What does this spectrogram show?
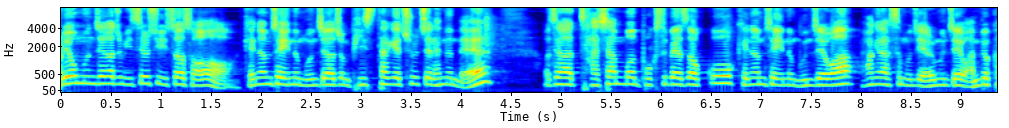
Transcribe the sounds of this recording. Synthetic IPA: ʌɾjʌunmund͡ʑe̞ɣat͡ɕomis͈ɯɭs͈uis͈ʌsʰʌke̞ɲʌmsʰueinːɯnmund͡ʑe̞ɡat͡ɕompisʰɯ̥tʰaɡe̞t͡ɕʰuɭt͡ɕ͈eɾɯɭhe̞nːɯnde̞ | ʌsʰeŋɡat͡ɕaɕʰiɦambʌnpok̚s͈ɯbe̞s̬ʰʌk͈oke̞ɲʌmsʰue̞inːɯnmund͡ʑe̞waɸwaɡinɦak̚s͈ɯmund͡ʑe̞jʌɭmund͡ʑe̞ːwanbjʌkʰ

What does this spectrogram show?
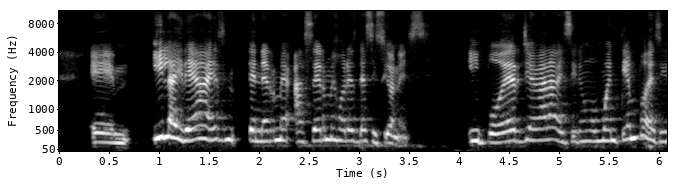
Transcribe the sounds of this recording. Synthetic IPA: em | ilaiðe̞ae̞st̪e̞ne̞ɾmeʔase̞ɾme̞xo̞ɾe̞zd̪e̞sisjo̞nḛs | ipo̞ðe̞ɾʝe̞ɣaɾaðe̞siɾeŋuŋbwe̞nt̪je̞mpoðe̞s̬iɾ

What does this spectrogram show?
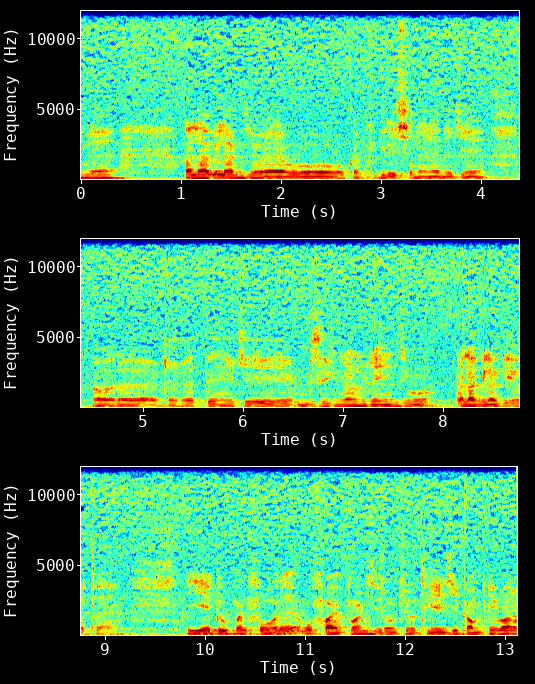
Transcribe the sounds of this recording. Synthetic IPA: ɛ | ɐləɡɐləɡd͡ʒoːɦɛːʋokənfɪɡʊɾeːʃənɛd͡ʒaːnikeɛ̃ | ɔːɾkjaːkɛɦt̪eɦɛ̃kesɪɡnəlɾẽːɲd͡ʒʋo | ɐ̰ləɡələɡɦiɦoːt̪aɦɛː | jeʈuːpɔ̃ɪ̃ɳʈfʰoːɾɦɛʋopʰaːɪʋpɔ̃ːɪ̃ɳʈziːɾokiɦoːt̪iɦɛd͡ʒekɐ̃mpəniʋaːl

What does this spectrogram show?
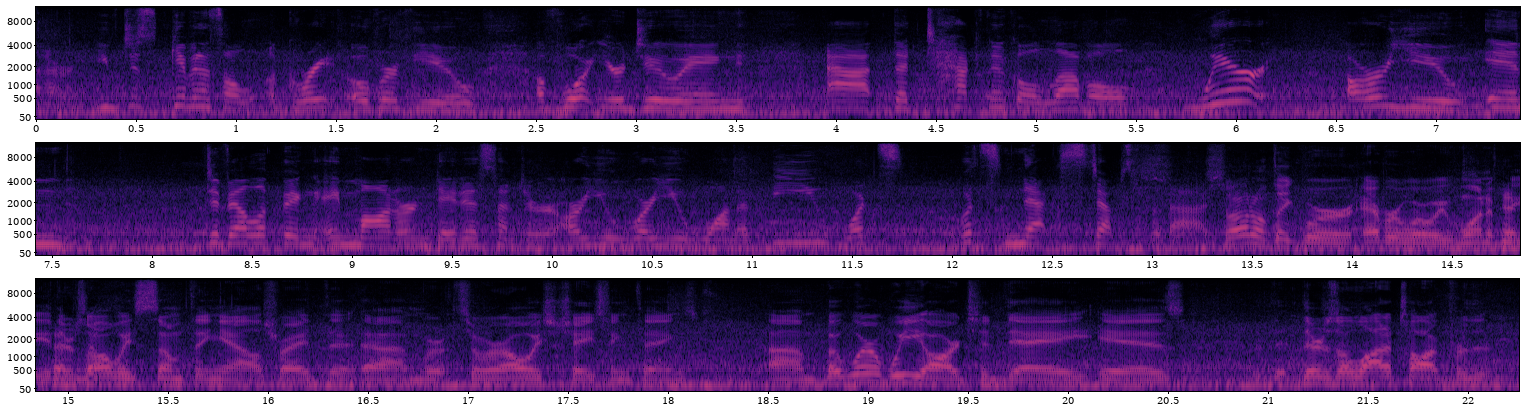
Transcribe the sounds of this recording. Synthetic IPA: ɾə̰˞jʉvd͡ʒʌsɡ̥ɪvɨ̃nʌsəəɡɹeɪɾoʊvə˞vjʉ | ʌvwʌt͡ʃə˞dʉɪ̃ŋ | ʔɨt̪̚ðɨtʰɛknɨkl̩ˠlɛvl̩ˠ | wə˞ | ə˞jɨɪ̃n | dɨvɛlˠəpɪ̃ŋɨmɑɾə̃˞ndeɪɾɨsɛ̃ntə˞ʔə̰˞jɨwə˞jɨwɑ̃nɨbiwʌts | wʌtsnɛkstɛpsfə˞ðæ̰t̚soaɪɾõʊ̃nθɪ̃ŋkwɪɹɛvɹiwɛɹwiwɑ̃ñɨbiðə˞zɔlˠwiz̥sʌ̃mθɪ̃ŋɛlˠsɹaɪt̪̚ðɨʌ̃wɪɹsoʊwɪɹɔlˠwiz̥t͡ʃʰeɪsɪ̃ŋθɪ̃ŋz̥ | ʔʌ̃mbʌt̚wə˞wiə˞tʰɨdeɪɪz | ððə˞zəlɔɾʌv̥tʰɔkfə˞ðɨ

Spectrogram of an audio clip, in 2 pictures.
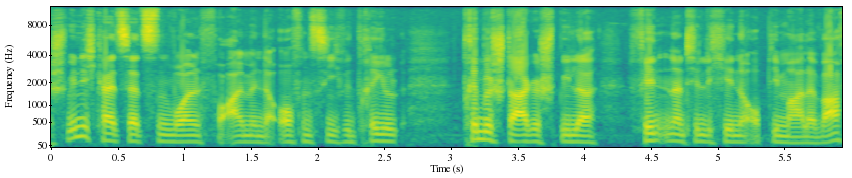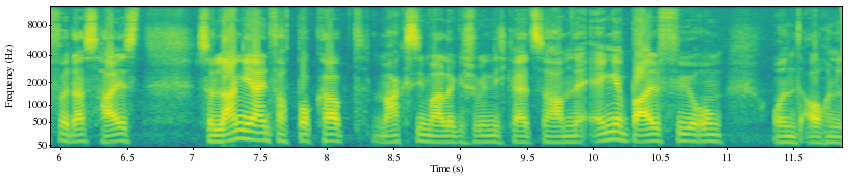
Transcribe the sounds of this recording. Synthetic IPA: əʃv̥ɪndɪçkʰaɪtz̥ɛt͡sn̩vɔlənfoːɐʔa̰ləmɪndeːɐʔɔfɛnziːvə | tʁ̥ɪbl̩ʃtaɐkəʃpiːlɐ | fɪndn̩natʰyːɐlɪçhiːɐnə̰ʔɔ̰p̚tʰimaːləvafədashaɪst | z̥olaŋəiːɐaɪnfaχb̥ɔkhaːp̚tmaksimaːləɡəʃv̥ɪndɪçkʰaɪt̚t͡suhaːbm̩nə̰ʔɛŋəbalfyːʁʊŋʔʊnta̰ʊxn

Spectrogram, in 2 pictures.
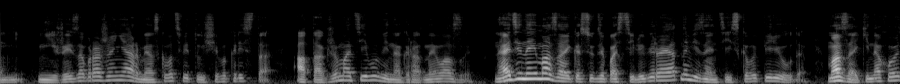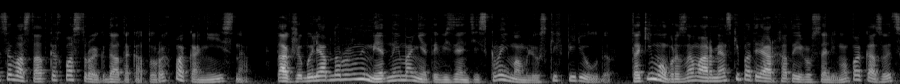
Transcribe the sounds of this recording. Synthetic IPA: mnʲɪ̰nʲiʐɨɪzəbɾɐʐɛnʲɪjəɐrmʲanskəvət̪svʲɪt̪uɕːɪvəkɾʲɪst̪a̰ | ɐ̰t̪aɡʐɨmɐtʲivɨvʲɪnɐɡɾa̰d̪nəjlˠɐzɨ̰ | najdʲɪnːəjəmɐzajkəsʲudʲapɐsʲtʲilʲʊvʲɪɾɐjat̪nəvʲɪzɐnʲtʲijskəvəpʲɪɾʲiəd̪ə̰ | mɐzajkʲɪnɐxo̞dʲɪt̪səvɐst̪at̪kəxpɐst̪ɾo̞jəkd̪at̪əkɐ̰t̪o̞̰ɾɨxpɐkanʲɪjɪsna̰ | t̪aɡʐɨbɨlʲɪɐbnɐɾuʐɨnɨmʲe̞d̪nɨjəmɐnʲe̞t̪ɨvʲɪzɐnʲtʲijskəvəimɐmlʲufskʲɪxpʲɪɾʲiə̰d̪ə̰ft̪ɐkʲimo̞bɾəzəmɐrmʲanskʲɪjpət̪ɾʲɪɐrxat̪ɪɾʊsɐlʲḭməpɐkazɨvəjɪt̪sə

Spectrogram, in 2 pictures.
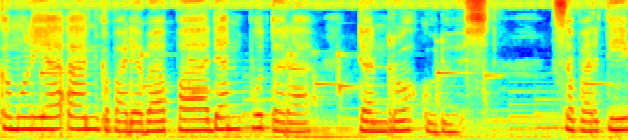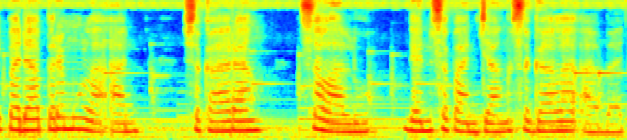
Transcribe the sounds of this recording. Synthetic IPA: kəmuliaʔankəpadabapadanput̪ɾadanrɔhkudus | səpərt̪ipadapərmulaʔan | səkaɾaŋ | səlalu | dansəpaɲd͡ʒaŋsəɡalaʔabat̪̚

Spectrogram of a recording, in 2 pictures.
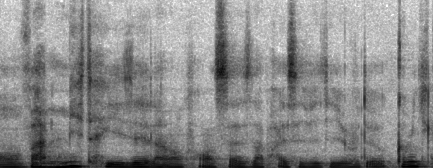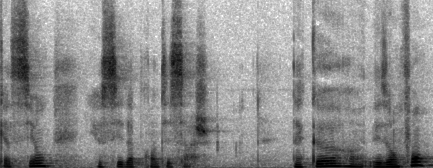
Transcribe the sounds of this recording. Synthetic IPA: ɔ̃vamet̪χizelalɑ̃ɡfχɑ̰̃sɛ̰zd̪apχɛ̰sevid̪eod̪ə̰kɔmynikasjɔ̃eosid̪apχɑ̃t̪isa̰ʒ | d̪̥akɔːʁlezɑ̃fɑ̃

